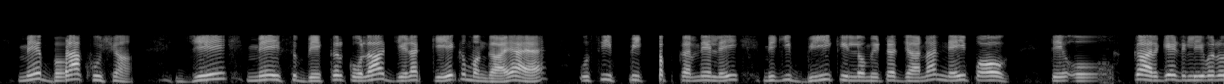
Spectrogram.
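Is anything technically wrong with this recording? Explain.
Yes. The speech has passed through the iLBC codec throughout, and it has four short dropouts from lost iLBC frames.

The iLBC codec damage is plainly audible across the whole clip. This narrowband coder keeps nothing above 4 kHz, so the speech sounds muffled and slightly rough and synthetic. The quality points to the 13.33 kbps mode with 30 ms frames. On a spectrogram everything above 4 kHz is empty, a hard ceiling with no energy reaching above it.

Lost iLBC frames occur at 0.56–0.67 s, just before "खुश आं"; at 6.52–6.67 s, just before "करने लेई मिगी"; at 8.55–8.59 s; and at 10.80–11.14 s. The losses span about 90 ms, 90 ms, 30 ms and 330 ms of audio. In each gap the decoder repeats the last pitch cycle mixed with noise, so the speech turns into a held, buzzy or breathy vowel. The longest gap fades as it goes on. Because each frame decodes independently, clean speech resumes almost immediately after each gap. 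On a spectrogram each gap appears as flat, unchanging harmonic bands. The waveform shows one cycle copied over and over, visibly decaying in the 330 ms gap.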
